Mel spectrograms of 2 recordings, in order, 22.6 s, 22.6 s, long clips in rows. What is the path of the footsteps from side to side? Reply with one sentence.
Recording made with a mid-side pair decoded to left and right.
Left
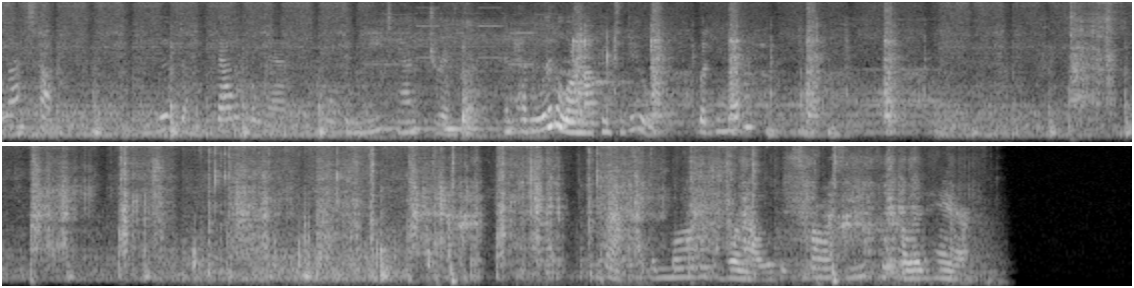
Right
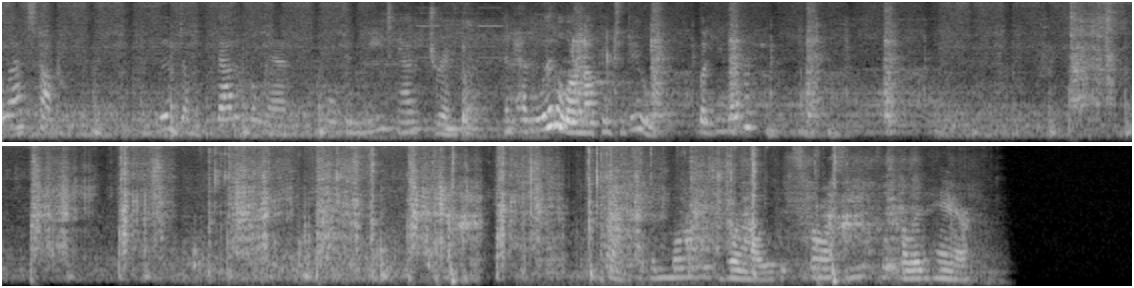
In this clip you hear the footsteps move from left to right and back again.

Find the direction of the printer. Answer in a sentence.
In this clip you hear the printer on the left.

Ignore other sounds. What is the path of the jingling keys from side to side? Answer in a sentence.
In this clip you hear the jingling keys go right and come back.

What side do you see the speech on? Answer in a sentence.
You can hear the speech on the left.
